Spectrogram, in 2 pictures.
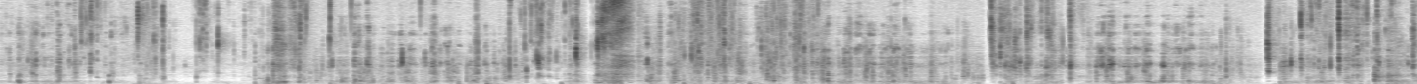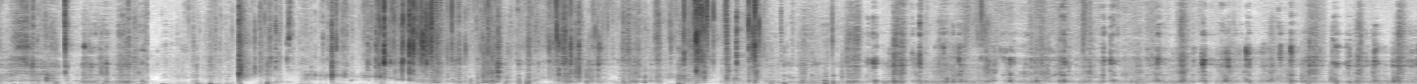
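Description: Close-miked mouth sounds of a person eating spicy cold noodles: continuous chewing with many small, irregular wet clicks and bites.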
